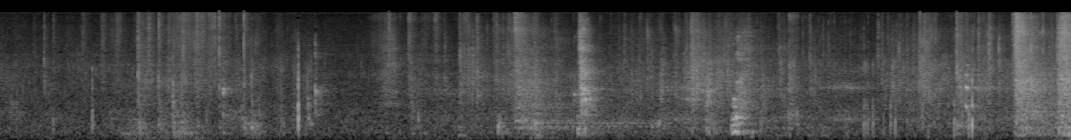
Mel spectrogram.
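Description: Puppies scamper and scratch across a hard tiled floor.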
